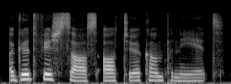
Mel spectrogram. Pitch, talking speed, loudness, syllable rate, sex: 185 Hz, 205 wpm, -18 LUFS, 5.8 syllables/s, female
